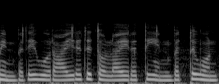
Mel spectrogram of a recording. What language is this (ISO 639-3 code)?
tam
